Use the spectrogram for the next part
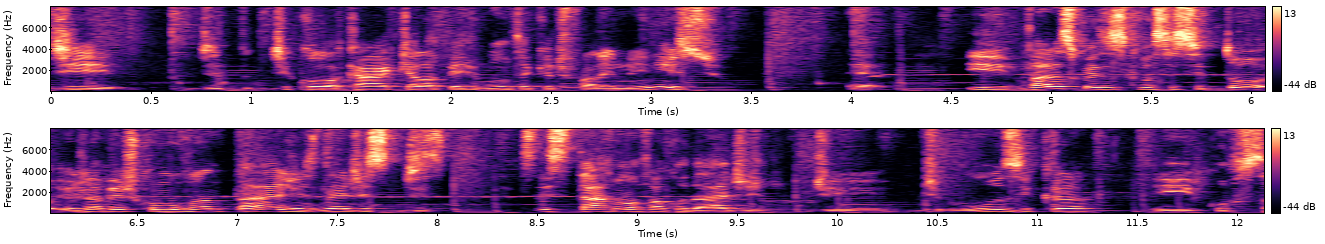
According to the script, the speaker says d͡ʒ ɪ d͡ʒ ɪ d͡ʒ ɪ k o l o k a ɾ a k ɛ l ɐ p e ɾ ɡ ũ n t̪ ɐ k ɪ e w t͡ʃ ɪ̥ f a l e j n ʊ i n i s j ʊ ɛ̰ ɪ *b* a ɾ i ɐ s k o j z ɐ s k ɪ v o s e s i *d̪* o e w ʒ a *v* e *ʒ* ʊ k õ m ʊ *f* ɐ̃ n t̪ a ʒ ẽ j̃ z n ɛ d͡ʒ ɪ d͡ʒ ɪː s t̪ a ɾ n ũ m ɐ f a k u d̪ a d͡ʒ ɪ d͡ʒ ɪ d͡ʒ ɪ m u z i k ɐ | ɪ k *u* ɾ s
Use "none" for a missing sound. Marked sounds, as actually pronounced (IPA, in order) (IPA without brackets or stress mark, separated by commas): v, t̪, v, ʒ, v, u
